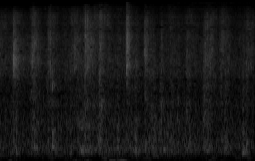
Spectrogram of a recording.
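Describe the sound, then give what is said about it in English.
A train rolls along the tracks with a fast, even clickety-clack of wheels over rail joints above a steady rumbling wash of noise. The level stays constant throughout, and no voices are heard. “black iron makes its way around the corner and hills. The train approaches, roaring up”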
